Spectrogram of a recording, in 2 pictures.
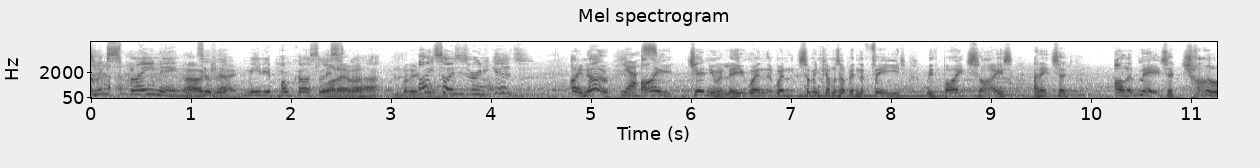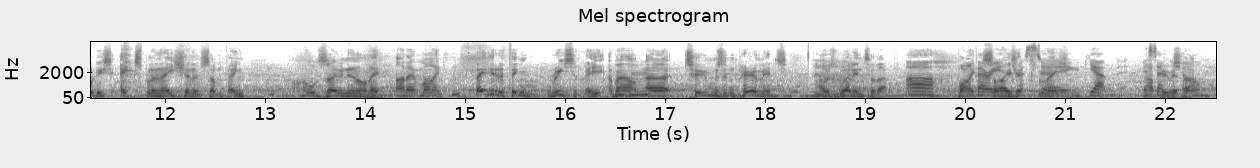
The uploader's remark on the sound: LIVE from the 2023 Audio & Radio Industry Awards Nominations. LIVE from the 2023 Audio & Radio Industry Awards Nominations !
